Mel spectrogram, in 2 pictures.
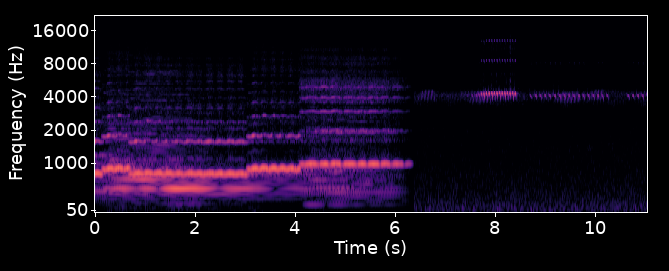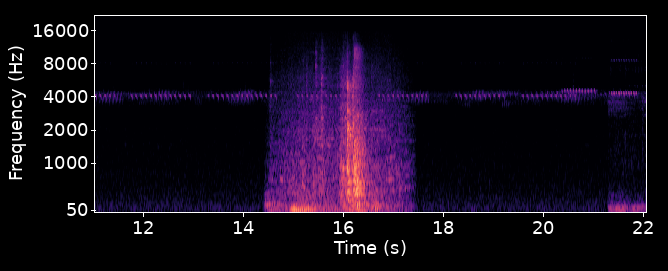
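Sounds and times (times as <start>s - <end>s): held flute note: 0.0s - 6.4s
crickets chirping: 6.4s - 22.0s
sudden loud noise: 21.3s - 22.0s.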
